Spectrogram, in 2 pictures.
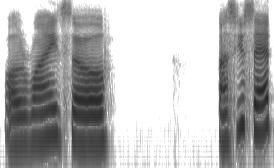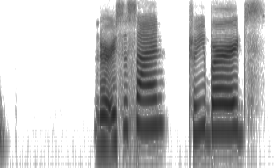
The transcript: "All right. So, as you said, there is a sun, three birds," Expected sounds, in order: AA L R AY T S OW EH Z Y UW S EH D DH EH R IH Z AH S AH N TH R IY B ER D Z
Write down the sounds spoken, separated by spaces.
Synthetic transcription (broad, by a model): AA L R AY T S OW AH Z Y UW S EH D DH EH R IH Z AH S AH N T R IY B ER D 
